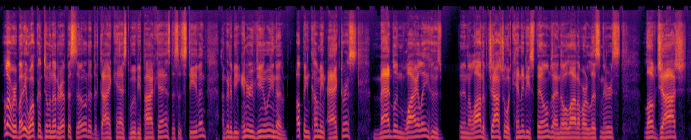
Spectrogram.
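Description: A man's voice: mid-range voice, steady tone, brisk, a little mellow, clean tone, no room sound, clean studio sound. A middle-aged American man hosting a podcast in a casual, conversational interview style. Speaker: podcast host interviewing a guest.

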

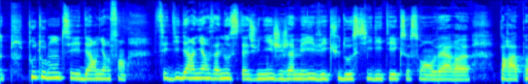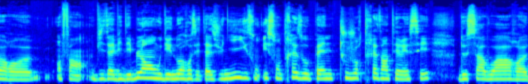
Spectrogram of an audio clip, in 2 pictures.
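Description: Low-voiced French woman, relaxed guest. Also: fairly quick. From France, Paris suburbs. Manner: thoughtful, many fillers and restarts. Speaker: interview guest. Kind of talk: casual conversational interview.

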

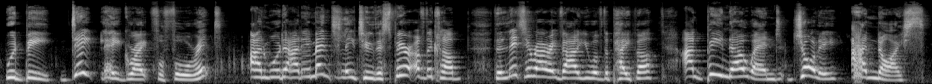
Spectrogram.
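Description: A spirited teenage tomboy girl, acted by a woman, plays at being a pompous gentleman in an audio play. Her voice is high and swings widely, eager and theatrical, with mock-formal phrasing. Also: lively intonation, moderate pace, few pauses. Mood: mock-formal, earnest.

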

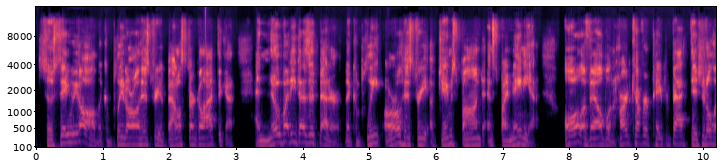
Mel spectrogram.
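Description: A man reading podcast promotions in a brisk, upbeat ad-read style. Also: medium pitch, pushed and bright, slightly rough. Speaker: podcast announcer.

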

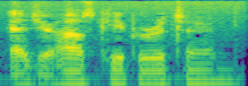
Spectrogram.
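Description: A man's voice: sits low, breathy edge, heavily acted. An actor playing an exasperated but protective, down-to-earth man in an old radio soap opera, chiding in a familiar way. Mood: casual, reassuring. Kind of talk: 1940s-50s radio soap opera acting. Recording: dull, hissy, humming old radio recording.

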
